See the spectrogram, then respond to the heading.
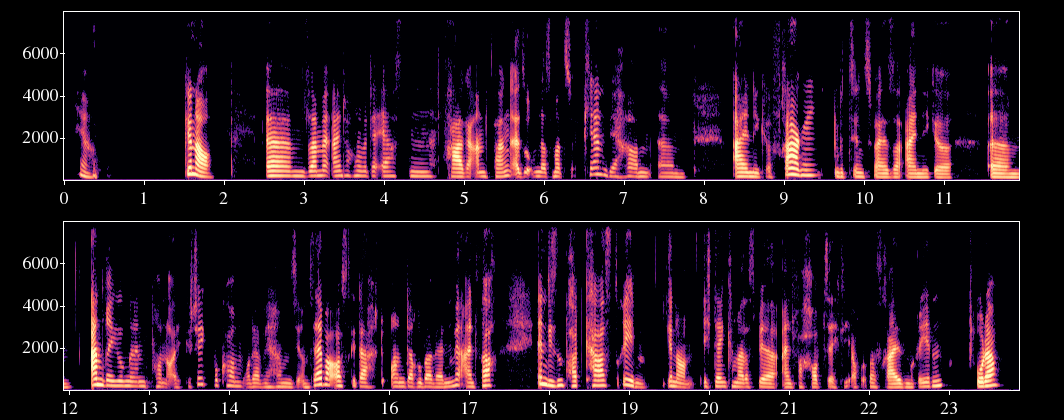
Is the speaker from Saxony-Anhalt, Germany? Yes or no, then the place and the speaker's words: no; near Bielefeld, North Rhine-Westphalia, Germany; moved away; ich bin 19 Jahre alt und ich komme aus der Nähe von Bielefeld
